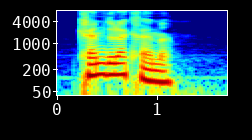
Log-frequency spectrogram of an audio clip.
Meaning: crème de la crème (the best of something)
- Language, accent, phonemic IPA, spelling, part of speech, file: French, France, /kʁɛm də la kʁɛm/, crème de la crème, noun, Crème de la crème french pronunciation.wav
